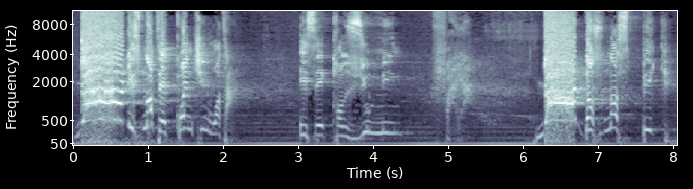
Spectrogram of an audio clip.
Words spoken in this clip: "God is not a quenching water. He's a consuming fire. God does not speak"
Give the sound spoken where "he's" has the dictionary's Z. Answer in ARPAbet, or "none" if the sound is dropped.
S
